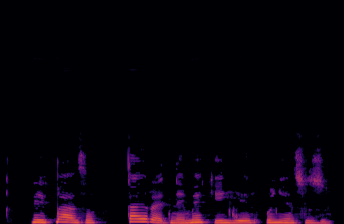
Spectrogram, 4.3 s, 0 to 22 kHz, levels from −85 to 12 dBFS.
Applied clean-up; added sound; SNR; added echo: none; none; none; none.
